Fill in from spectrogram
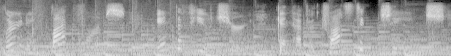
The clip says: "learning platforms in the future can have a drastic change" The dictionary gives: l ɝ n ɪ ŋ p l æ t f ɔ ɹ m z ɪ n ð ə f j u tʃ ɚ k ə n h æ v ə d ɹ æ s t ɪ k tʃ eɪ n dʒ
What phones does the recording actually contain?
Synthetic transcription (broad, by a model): l ɝ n ɪ ŋ p l æ t f ɔ ɹ m z ɪ n ð ə f j u tʃ ɚ k ə n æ v ə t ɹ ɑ s t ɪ k tʃ eɪ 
